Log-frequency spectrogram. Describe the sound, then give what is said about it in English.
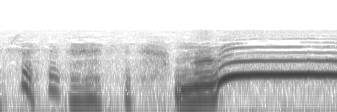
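A human voice imitates distressed cow lowing: a few short broken calls, then a long, loud, rising moo that holds steady to the end, unaccompanied. “So all the cows were crying, and they saw this big fire.”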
